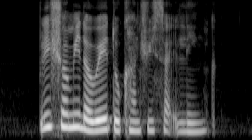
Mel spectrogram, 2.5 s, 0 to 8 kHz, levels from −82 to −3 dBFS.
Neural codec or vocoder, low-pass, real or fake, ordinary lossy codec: none; none; real; none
